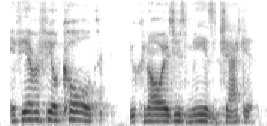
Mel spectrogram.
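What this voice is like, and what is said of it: Attempted smooth, suave voice. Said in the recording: “I'm gonna try to do this in a smooth voice. ... Not that I can do that very well”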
